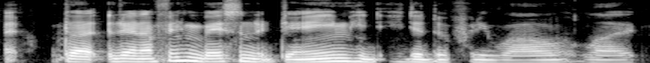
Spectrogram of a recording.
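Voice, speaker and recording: Casual male vlogger who thinks aloud, swears offhandedly and restarts a lot. Mid-pitched, smooth tone, dry close sound. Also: steady tone, normal speed, darkish tone, no room sound, muffled recording. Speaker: video creator ranking show contestants. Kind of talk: casual commentary while making a tier list.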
